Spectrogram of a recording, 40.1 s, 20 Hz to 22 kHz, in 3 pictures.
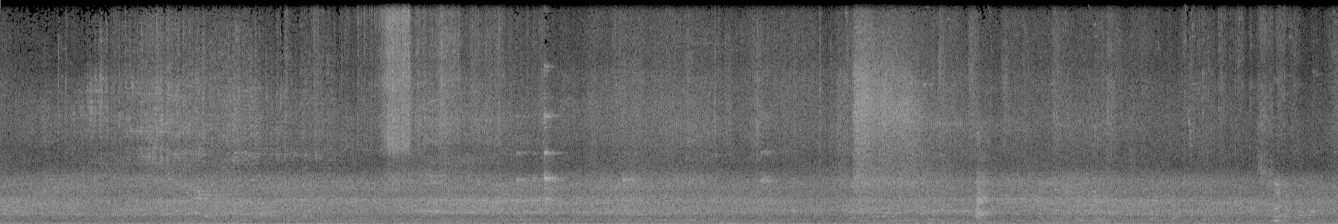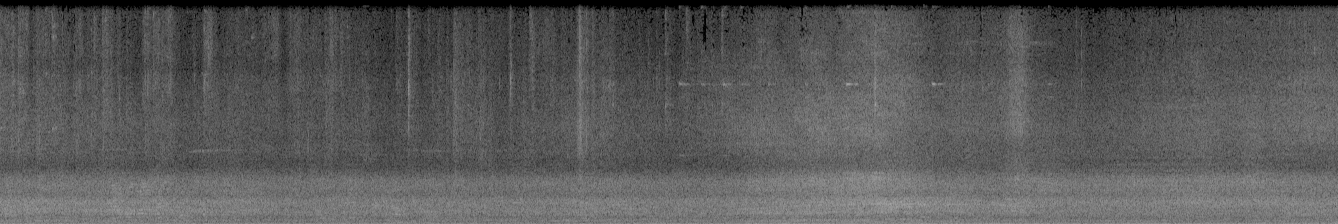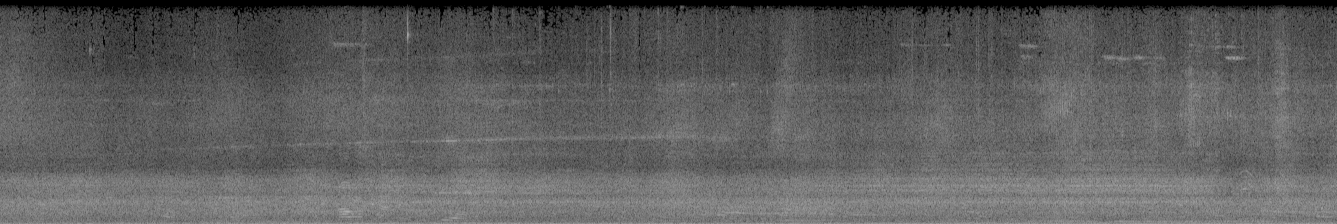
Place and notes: {"title": "Minquan W. Rd., Taipei City - walking on the Road", "date": "2014-02-10 15:10:00", "description": "walking on the Road, Traffic Sound, Motorcycle Sound, Pedestrians, Binaural recordings, Zoom H4n+ Soundman OKM II", "latitude": "25.06", "longitude": "121.52", "timezone": "Asia/Taipei"}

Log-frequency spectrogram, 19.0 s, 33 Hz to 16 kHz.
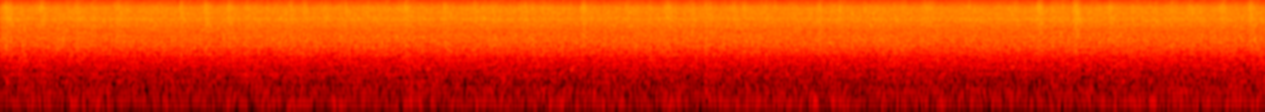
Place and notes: {"title": "Gorenja Trebuša, Slap ob Idrijci, Slovenija - Mkcova ravine - third waterfall", "date": "2020-01-18 11:34:00", "description": "The third of fifteen waterfalls in Mkcova ravine. Zoom H5 with LOM Uši Pro microphones.", "latitude": "46.04", "longitude": "13.83", "altitude": "319", "timezone": "Europe/Ljubljana"}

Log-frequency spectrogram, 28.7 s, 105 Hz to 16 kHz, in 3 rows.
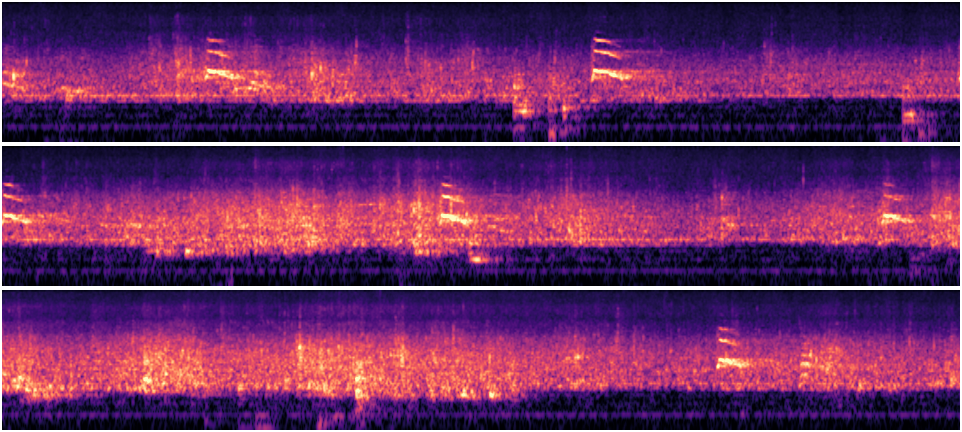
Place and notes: {"title": "Stamsund, Norway", "date": "2009-04-01 09:39:00", "description": "Recording from the fishing harbour of Stamsund.", "latitude": "68.12", "longitude": "13.84", "timezone": "Europe/Oslo"}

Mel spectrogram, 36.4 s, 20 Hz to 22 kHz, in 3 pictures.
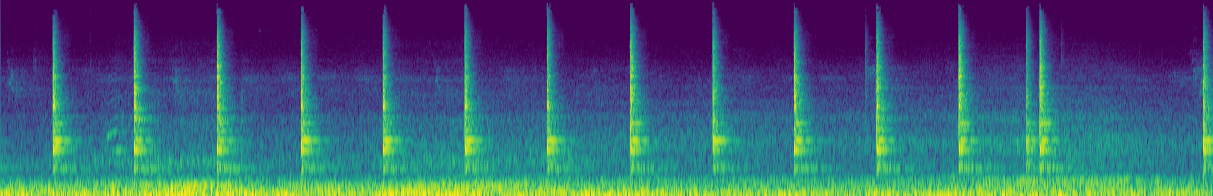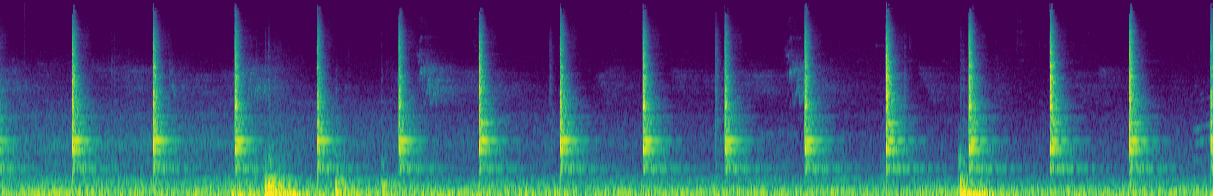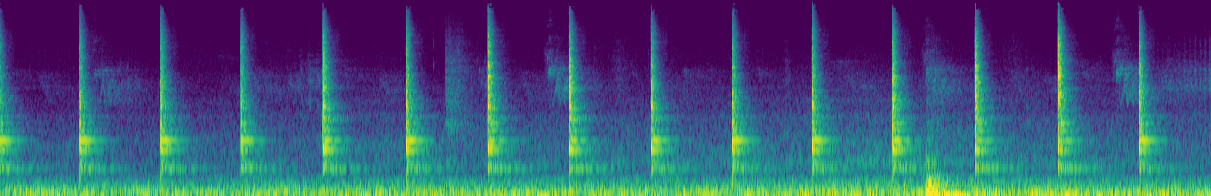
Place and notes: {"title": "rain gutter, tyrševa - water drops on sunday", "date": "2014-05-18 11:31:00", "latitude": "46.56", "longitude": "15.65", "altitude": "283", "timezone": "Europe/Ljubljana"}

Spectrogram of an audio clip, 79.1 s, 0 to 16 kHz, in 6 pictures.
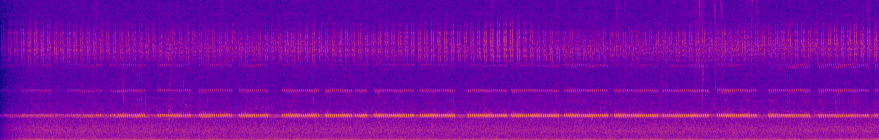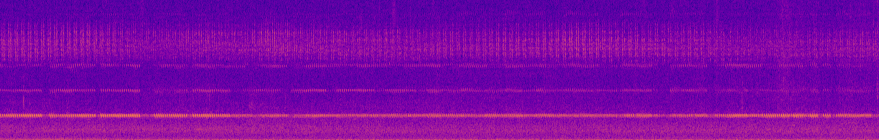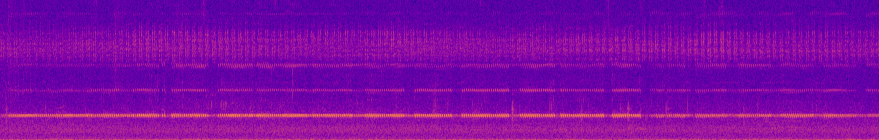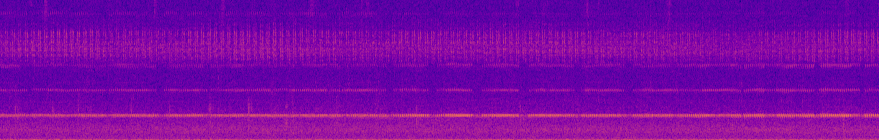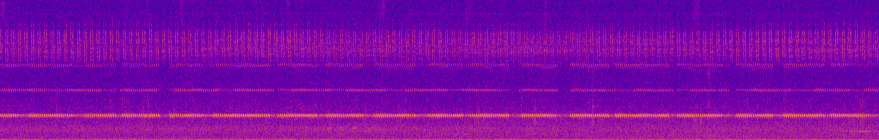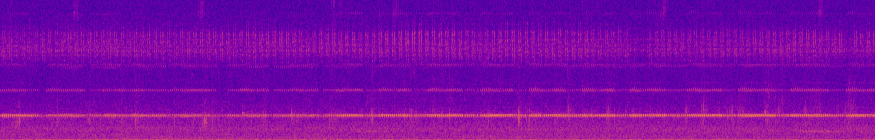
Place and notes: {"title": "Mediapark, Köln - song of Oecanthus pellucens (Weinhähnchen)", "date": "2016-08-18 22:10:00", "description": "different angle, almost binaural, trains passing\n(Sony PCM D50, Primo EM172)", "latitude": "50.95", "longitude": "6.94", "altitude": "51", "timezone": "Europe/Berlin"}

